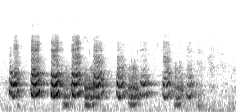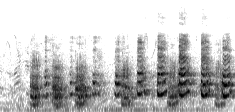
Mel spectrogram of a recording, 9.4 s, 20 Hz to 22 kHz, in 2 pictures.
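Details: Two California sea lions at Higashiyama Zoo and Botanical Gardens, 10 April 2024, calling out to each other in a vocal contest: rapid gravelly barks, a short quiet gap, then a denser, overlapping volley of harsh honks from both animals.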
